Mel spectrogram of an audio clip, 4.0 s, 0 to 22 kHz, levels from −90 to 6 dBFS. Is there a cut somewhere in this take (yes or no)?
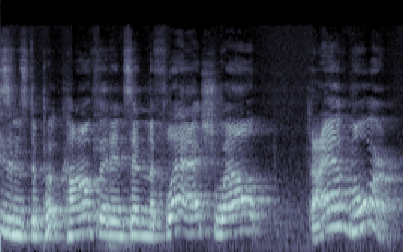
no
